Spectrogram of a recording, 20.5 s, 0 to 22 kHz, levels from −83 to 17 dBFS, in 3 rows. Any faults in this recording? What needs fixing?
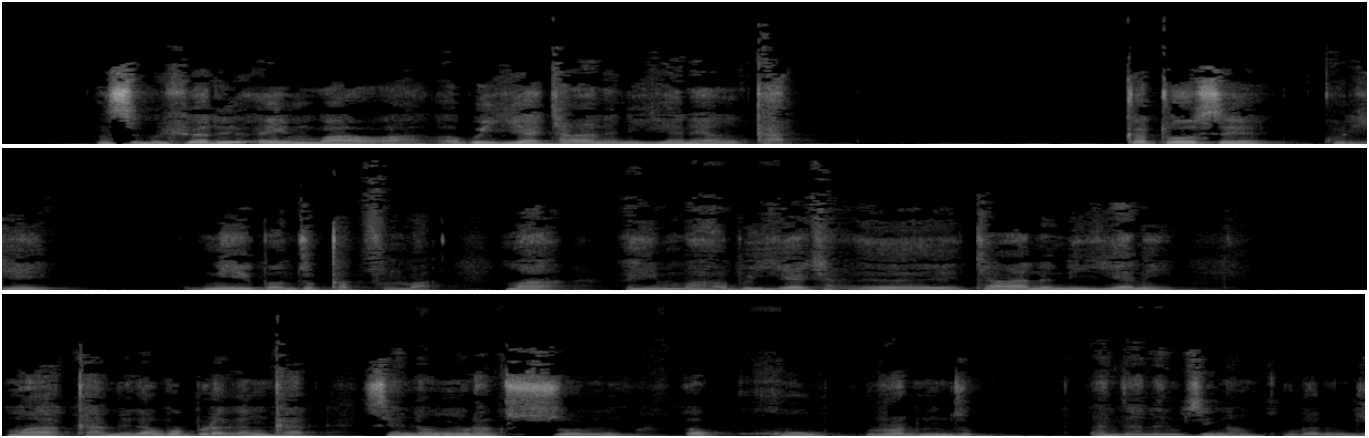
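The speech has a swirly, hollow smear from start to finish, with consonant attacks blurred, which points to generation loss, likely AAC-LC at around 64 kbit/s re-encoded about ten times, each pass requantising on a shifted frame grid so the damage stacks. Keep a lossless master and encode to lossy only once, at the final step.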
